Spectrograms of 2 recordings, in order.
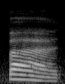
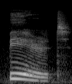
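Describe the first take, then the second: First: The vowel sounds like the one in 'her'. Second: The vowel sounds like the one in 'ear'. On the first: The speaker calls it right. "that's the same sound as inside bird" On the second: The speaker calls it wrong. "We do not want beard"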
